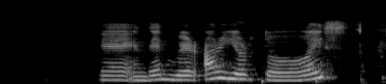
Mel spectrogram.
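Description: A young girl speaks through an online call, in a drawn-out, sing-song voice.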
